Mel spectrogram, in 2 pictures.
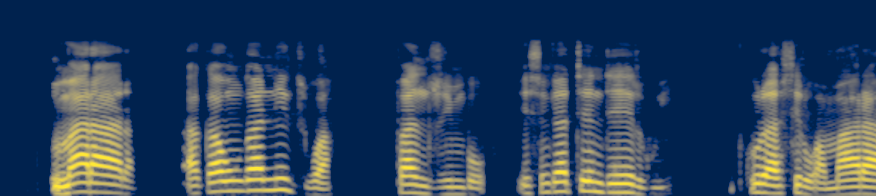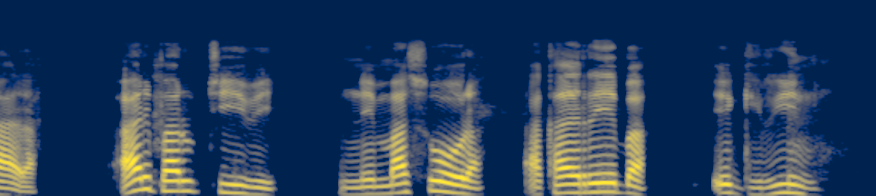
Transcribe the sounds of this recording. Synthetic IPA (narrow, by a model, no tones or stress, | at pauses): maɾaɾaː | kauŋɡanid͡zwa | panʐimbo̞ | isiŋɡate̞nde̞rwi | kuɾaʃirwa̰maɾara̰ | aɾiparutʰiʋi | ne̞masoɾa | a̰kʰareɓa | eɡʱiriːni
